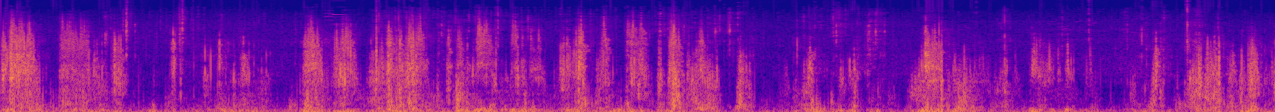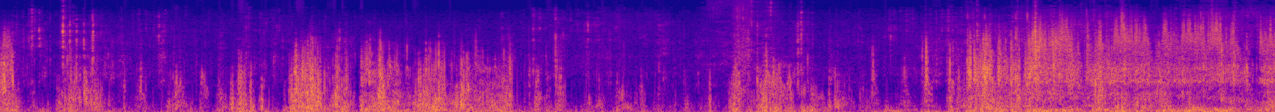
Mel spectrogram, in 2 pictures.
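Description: Mountain bike tyres crunch over loose stony gravel.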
